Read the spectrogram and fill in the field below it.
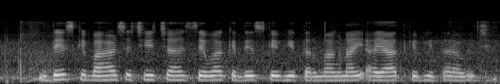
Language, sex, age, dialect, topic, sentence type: Magahi, male, 18-24, Western, banking, statement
